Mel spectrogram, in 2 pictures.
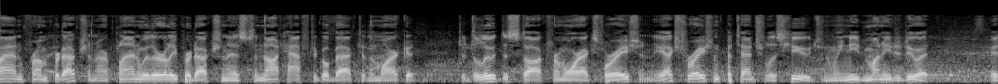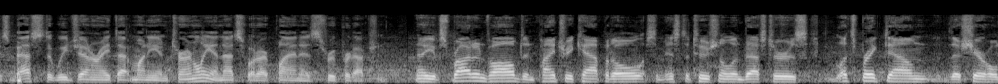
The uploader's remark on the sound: from the Vancouver Resource Investment conference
